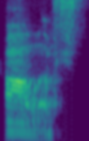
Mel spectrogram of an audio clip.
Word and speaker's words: aleph: focus on the letter aleph which is very similar to the last letter we learned last week the i in aleph is also a silent letter and we all know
